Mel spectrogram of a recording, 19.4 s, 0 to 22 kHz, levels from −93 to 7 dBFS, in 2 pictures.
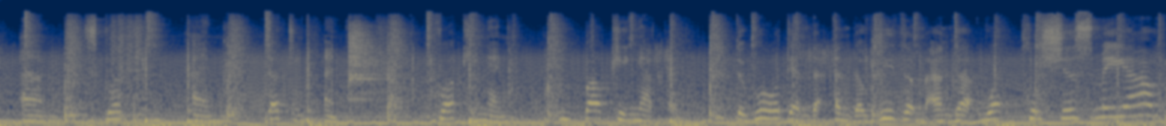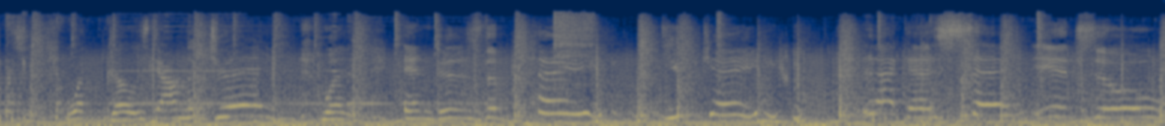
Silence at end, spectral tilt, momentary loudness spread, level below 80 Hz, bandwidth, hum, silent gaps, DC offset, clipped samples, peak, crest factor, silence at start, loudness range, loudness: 0 s; -5 dB/octave; 4 LU; -32 dBFS; 15.5 kHz; none; none; under 0.1%; under 0.1%; -10 dBFS; 14 dB; 0 s; 1 LU; -26 LUFS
